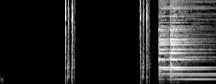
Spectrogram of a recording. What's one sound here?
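A mouse button clicks.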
